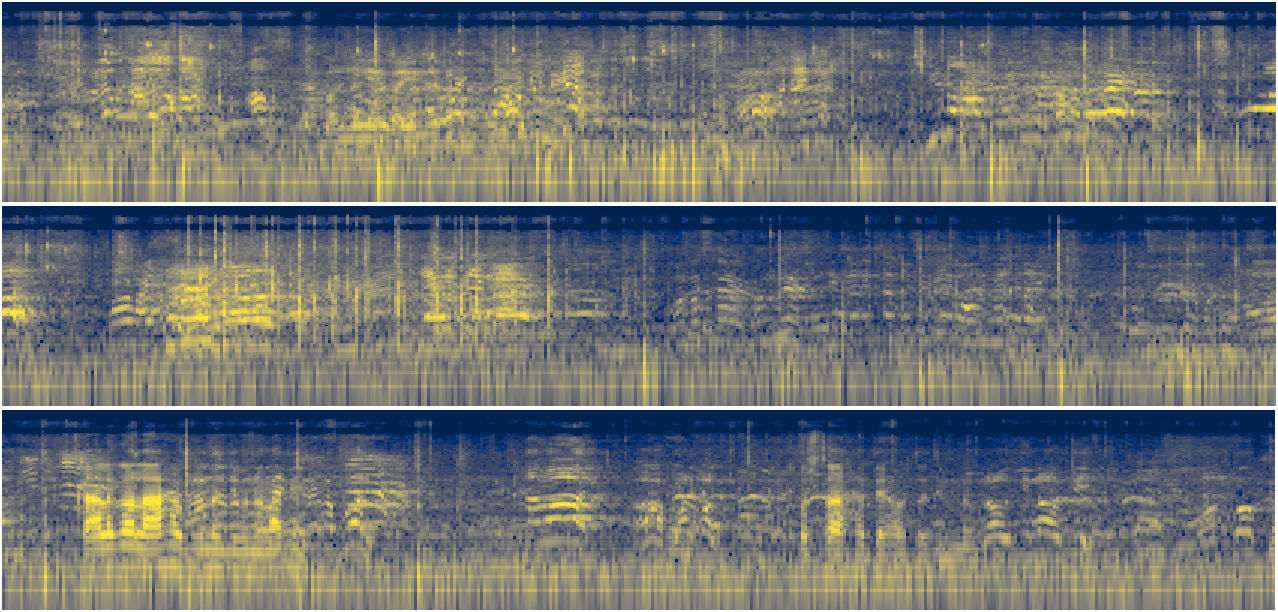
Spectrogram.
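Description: A basketball bounces on a hard outdoor court.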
